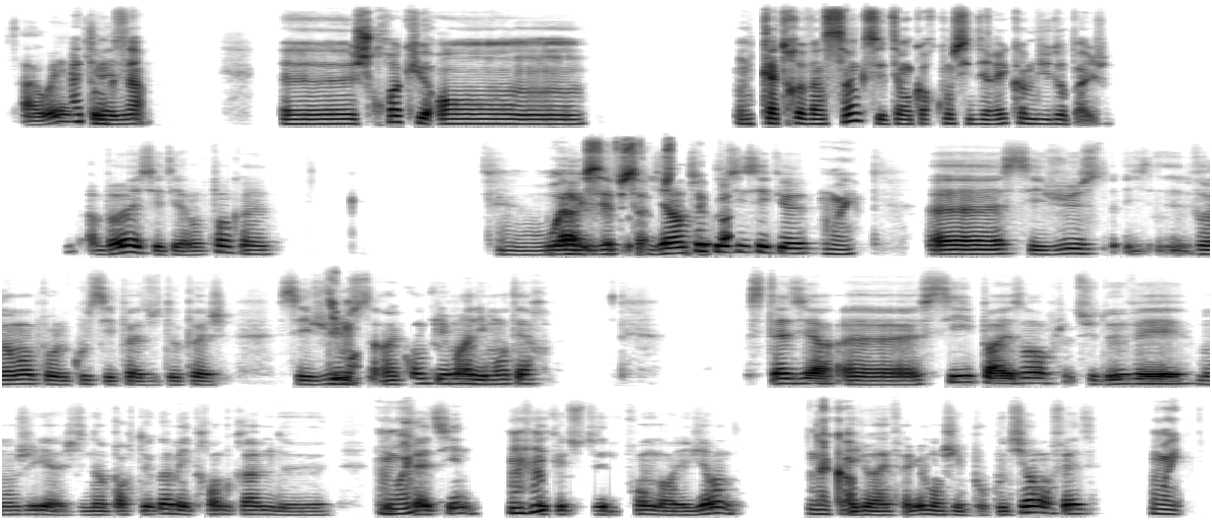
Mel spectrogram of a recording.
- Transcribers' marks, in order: drawn out: "qu'en"; other background noise; tapping; distorted speech
- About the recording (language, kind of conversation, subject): French, unstructured, Comment souhaitez-vous améliorer votre gestion du stress ?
